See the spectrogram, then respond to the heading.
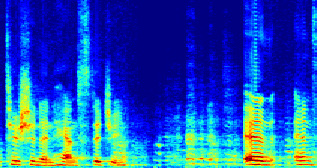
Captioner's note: audience laughter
